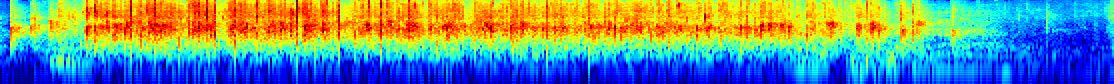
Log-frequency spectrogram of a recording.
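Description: Audience applauding, the clapping starting at once, swelling within the first second, then dying away over the last couple of seconds.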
